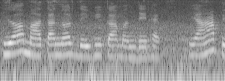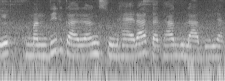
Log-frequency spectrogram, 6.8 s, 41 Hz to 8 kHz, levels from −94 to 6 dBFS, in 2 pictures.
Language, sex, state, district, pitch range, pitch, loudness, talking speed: Hindi, female, Bihar, West Champaran, 205-240 Hz, 215 Hz, -16 LUFS, 135 wpm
